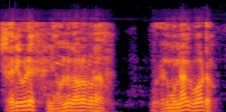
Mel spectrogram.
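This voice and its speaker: A middle-aged man playing the father in a TV family drama, speaking in a gruff, fatherly way. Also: mid-range voice, rapid-fire, a little mellow, close to an everyday voice. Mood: puzzled. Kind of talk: TV serial acting.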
